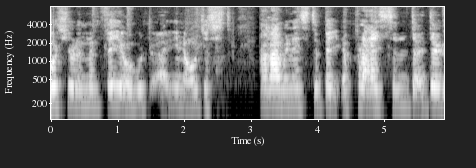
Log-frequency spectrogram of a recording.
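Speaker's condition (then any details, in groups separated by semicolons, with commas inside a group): Cerebral palsy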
